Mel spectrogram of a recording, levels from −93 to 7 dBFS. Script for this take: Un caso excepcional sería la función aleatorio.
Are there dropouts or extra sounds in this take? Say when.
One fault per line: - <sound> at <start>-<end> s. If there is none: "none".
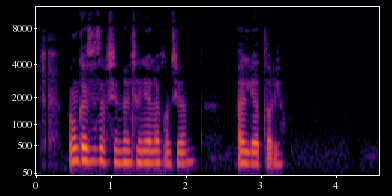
none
